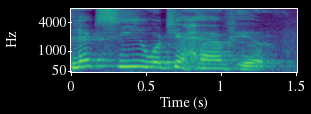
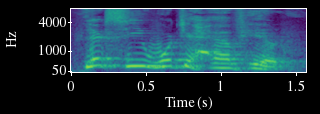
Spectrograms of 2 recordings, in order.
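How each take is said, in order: First: The words are reduced and run together. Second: The words are reduced and run together.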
